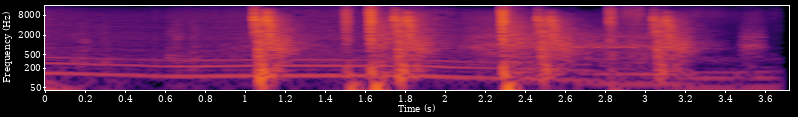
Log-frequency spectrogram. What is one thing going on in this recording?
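Tyres thump sharply over bumps on dirt.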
